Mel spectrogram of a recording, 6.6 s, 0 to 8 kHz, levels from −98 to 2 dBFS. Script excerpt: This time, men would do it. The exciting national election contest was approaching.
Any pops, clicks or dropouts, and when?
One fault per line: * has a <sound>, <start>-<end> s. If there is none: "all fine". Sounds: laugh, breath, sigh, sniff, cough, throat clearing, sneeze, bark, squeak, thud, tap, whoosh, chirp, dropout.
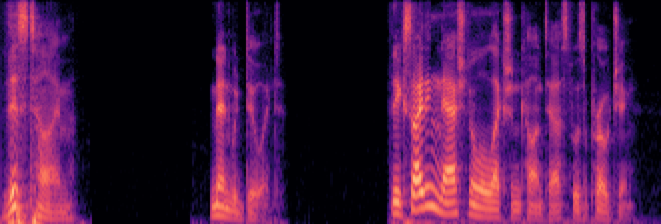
all fine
